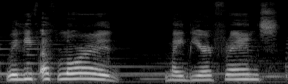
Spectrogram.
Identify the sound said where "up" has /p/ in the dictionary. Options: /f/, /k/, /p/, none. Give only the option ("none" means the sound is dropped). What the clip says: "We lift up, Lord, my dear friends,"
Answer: /f/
